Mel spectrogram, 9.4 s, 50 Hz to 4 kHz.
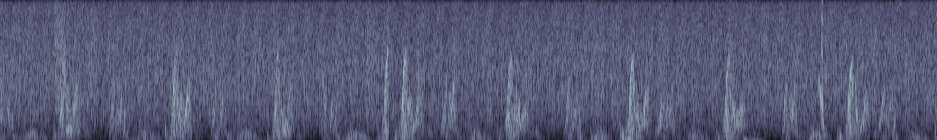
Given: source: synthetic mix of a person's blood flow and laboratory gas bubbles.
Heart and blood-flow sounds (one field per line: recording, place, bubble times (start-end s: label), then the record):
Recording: Doppler ultrasound of blood flow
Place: precordium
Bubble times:
8.15-8.29 s: bubbles
From the record:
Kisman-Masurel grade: 113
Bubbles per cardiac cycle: 1 to 2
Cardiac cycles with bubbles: 1 to 10%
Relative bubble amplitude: loud (0.450 to 0.775)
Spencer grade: 1 (occasional bubble signal discernible with the cardiac motion signal, with majority of cardiac periods free of bubbles)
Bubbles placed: only in the low amplitude regions of the cardiac cycle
